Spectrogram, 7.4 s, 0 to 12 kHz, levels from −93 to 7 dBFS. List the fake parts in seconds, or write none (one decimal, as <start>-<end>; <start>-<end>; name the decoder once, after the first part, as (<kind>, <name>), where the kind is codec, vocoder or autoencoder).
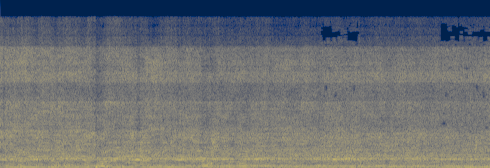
0.0-4.8 (codec, SNAC); 5.4-6.6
